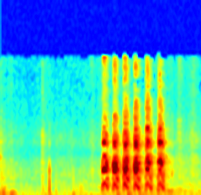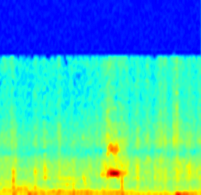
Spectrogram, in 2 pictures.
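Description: A parrot gives a fast, harsh run of squawks lasting about a second, about a second and a half in, followed a few seconds later by a single short call.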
